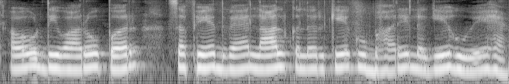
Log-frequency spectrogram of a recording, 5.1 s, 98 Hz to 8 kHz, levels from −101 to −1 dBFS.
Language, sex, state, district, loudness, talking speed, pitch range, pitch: Hindi, female, Uttar Pradesh, Saharanpur, -13 LUFS, 140 wpm, 215-235 Hz, 225 Hz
